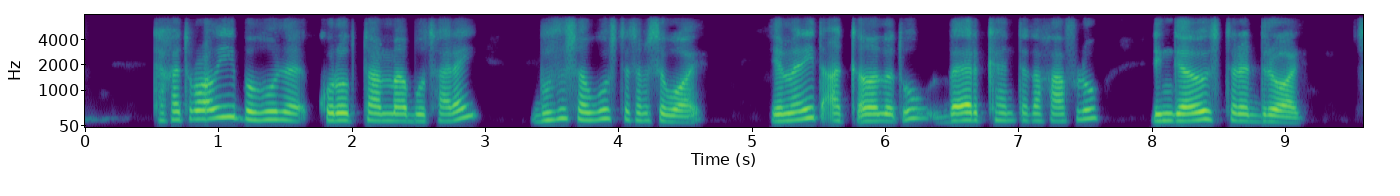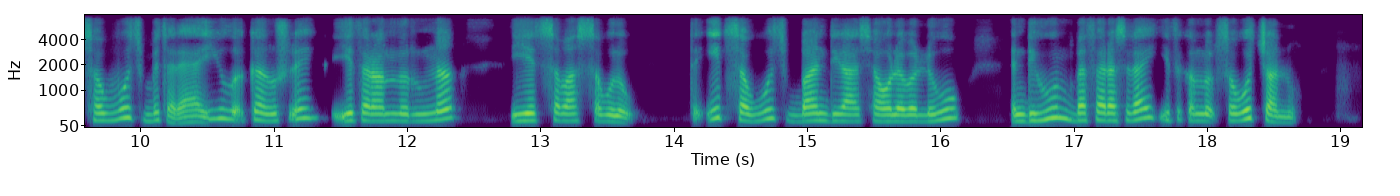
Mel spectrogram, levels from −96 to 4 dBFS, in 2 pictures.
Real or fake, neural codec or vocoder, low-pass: fake; codec, 24 kHz, 0.9 kbps, WavTokenizer, large speech release; 7.2 kHz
